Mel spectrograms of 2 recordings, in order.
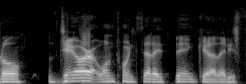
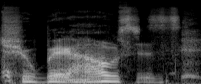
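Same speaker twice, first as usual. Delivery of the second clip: very slow, drawn-out put-on announcer voice; 4 dB quieter than usual. Repeat how J.R. said it about someone in the ring, in a very slow J.R. impression. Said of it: "That's my J R impression".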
